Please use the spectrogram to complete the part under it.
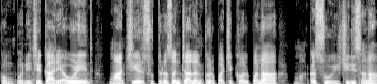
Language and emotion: Goan Konkani, fearful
